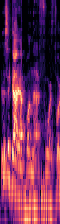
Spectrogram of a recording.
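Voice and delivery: ordinary talk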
